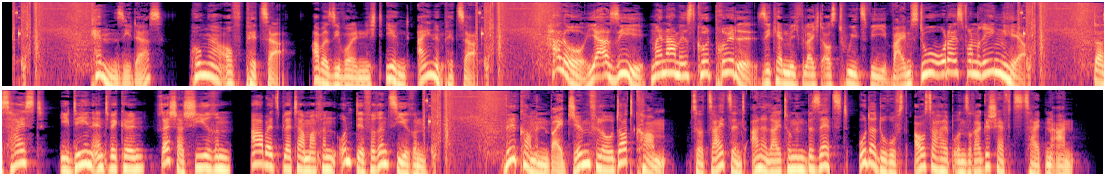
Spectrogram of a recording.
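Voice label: German, male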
